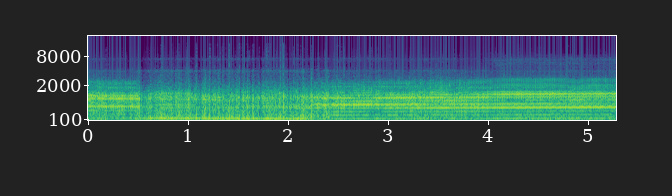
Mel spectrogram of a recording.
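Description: A motorcycle engine hums steadily, close by, changing pitch as it shifts gears.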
